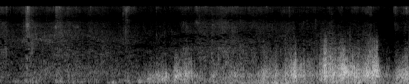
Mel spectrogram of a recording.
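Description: Wind buffeting the microphone over small waves washing onto a seaweed-covered shingle shore, the noise growing louder from about halfway through.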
